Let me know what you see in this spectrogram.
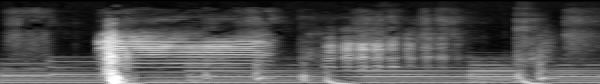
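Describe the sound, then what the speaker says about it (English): A Minecraft sheep gives several short, wavering bleats at moderate volume, with a few quieter game sounds between them and no talking. "We got a little sheep here."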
